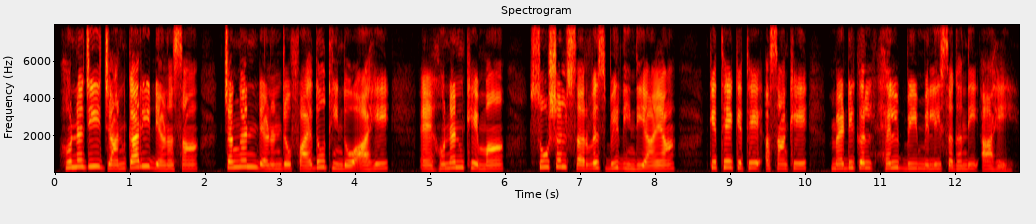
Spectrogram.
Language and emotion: Sindhi, neutral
